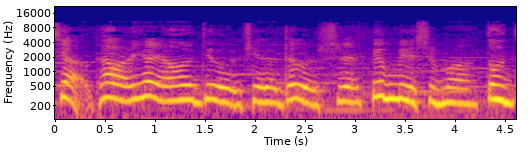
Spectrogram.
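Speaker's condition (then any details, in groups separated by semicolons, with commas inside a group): Cerebral palsy; cerebral palsy from oxygen deprivation at birth, not born in hospital due to poverty, unable to do manual labor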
